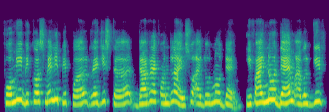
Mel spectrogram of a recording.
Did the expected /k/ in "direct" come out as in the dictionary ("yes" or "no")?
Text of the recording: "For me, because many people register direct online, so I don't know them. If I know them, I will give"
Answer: yes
